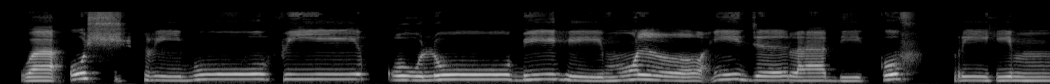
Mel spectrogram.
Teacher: wa ush, shinnya disebarin udaranya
